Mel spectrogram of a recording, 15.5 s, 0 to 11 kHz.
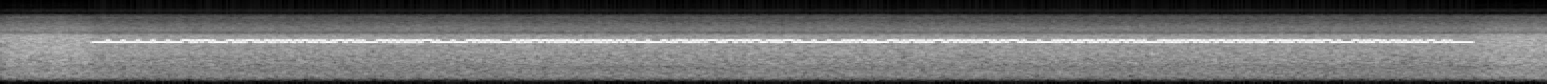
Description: RTTY (50 baud, 170 Hz shift), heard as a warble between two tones, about 2050 Hz centre, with radio static. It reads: NEUDINGEN IST DIE SUDLICHSTE ORTSCHAFT DEUTSCHLANDS AN DER DONAU.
